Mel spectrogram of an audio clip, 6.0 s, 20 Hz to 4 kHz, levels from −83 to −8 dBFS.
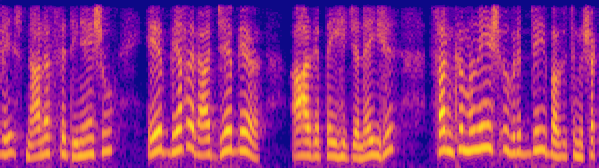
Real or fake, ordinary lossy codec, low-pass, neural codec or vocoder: fake; none; 3.6 kHz; codec, 16 kHz in and 24 kHz out, 0.6 kbps, FocalCodec, streaming, 4096 codes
